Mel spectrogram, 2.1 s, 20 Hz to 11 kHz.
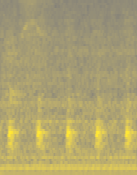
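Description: Regular swishing fetal heartbeat pulses from a simulator monitor, about 135 a minute, over a steady electrical hum; normal fetal heart rate with accelerations.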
